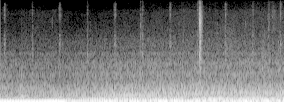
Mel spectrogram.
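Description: A car engine idling and revving in low gear while stopped on snow, a steady low rumble with slight swells in pitch and a brief sharp click partway through, fairly close and with no talk over it.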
